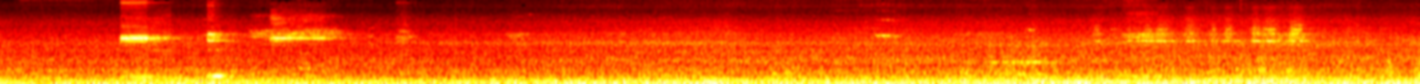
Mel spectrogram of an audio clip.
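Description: Steady road traffic rumble with vehicle horns honking: a few short blasts in the first few seconds and a rapid run of beeps near the end.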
